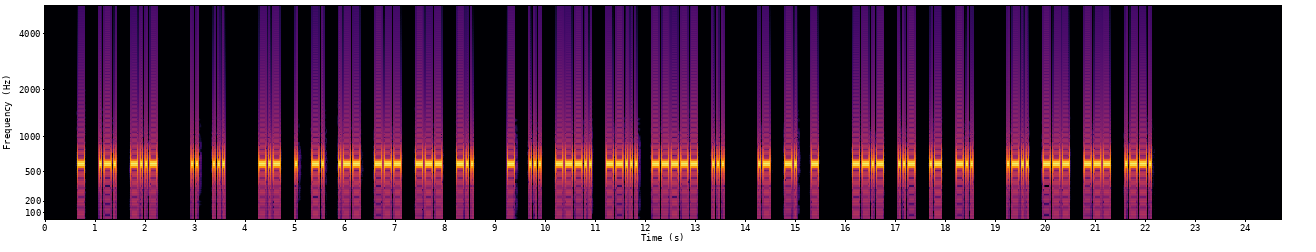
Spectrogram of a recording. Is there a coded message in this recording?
Yes: Morse code from 0.7 to 22.1 s, heard as a keyed tone, about 25 wpm, spaced as for 18 wpm, 600 Hz. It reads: TRX IS KENWOOD TS870S ANT QUAD LOOP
